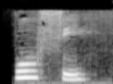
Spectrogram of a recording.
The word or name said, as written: woofie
